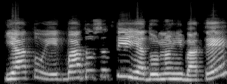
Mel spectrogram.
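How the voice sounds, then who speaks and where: A woman's voice: high voice, fairly quick, pushed and bright, smooth. A woman reading a story aloud to students and explaining each line in simple words. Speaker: Hindi teacher.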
